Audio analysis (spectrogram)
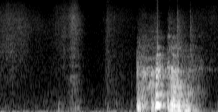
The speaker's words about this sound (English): I got a cough.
